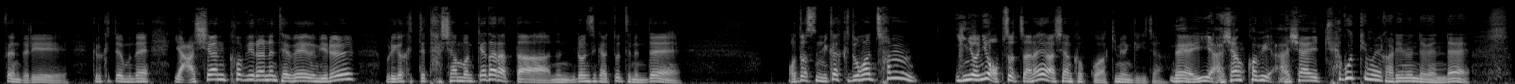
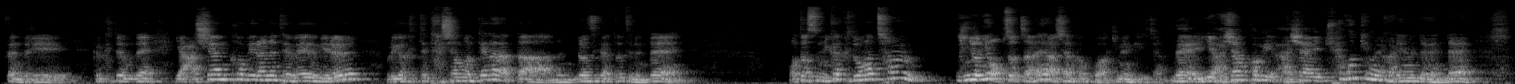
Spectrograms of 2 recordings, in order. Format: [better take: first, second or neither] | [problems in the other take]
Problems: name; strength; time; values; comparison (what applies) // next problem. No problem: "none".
first | off-mic speech; far // room echo; slight; dies away in 0.4 s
